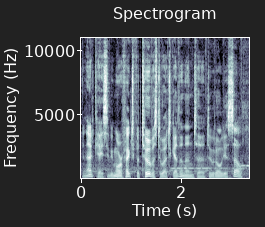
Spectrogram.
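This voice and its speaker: A man voicing a confident young curse bearer in a visual novel, calm, measured and coolly calculating. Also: on the low side, faint music behind, close to an everyday voice. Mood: calm, persuasive.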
